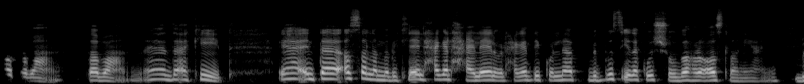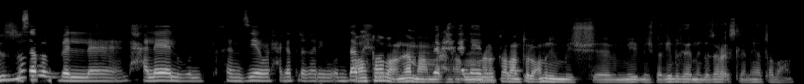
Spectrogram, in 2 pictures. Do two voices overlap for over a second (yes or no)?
yes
